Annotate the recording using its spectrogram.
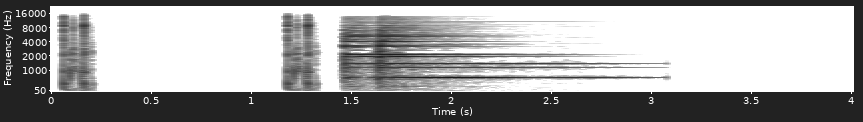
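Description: Subscribe-button animation sound effect: a quick double mouse click, then about a second later more clicks and a bright bell ding that rings out and fades over about a second and a half.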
